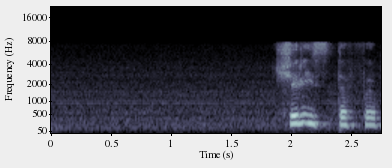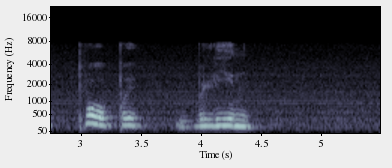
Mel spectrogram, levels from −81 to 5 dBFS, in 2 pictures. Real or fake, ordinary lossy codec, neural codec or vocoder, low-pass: real; none; none; none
